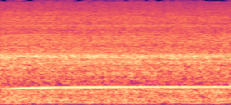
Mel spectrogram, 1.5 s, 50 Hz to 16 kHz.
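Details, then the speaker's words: Greenote corded AC bagless stick vacuum with HEPA filter and 18 kPa suction, run as a demonstration: smooth, steady motor whine with even high airflow hiss, quiet, no rattles or surging; normal healthy running. "Now what I'd like to do is just to run it for you quickly, just so you can hear how it sounds. It's not very loud at all"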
